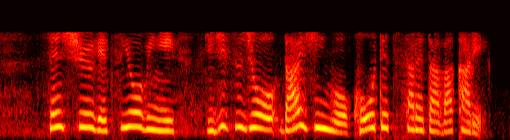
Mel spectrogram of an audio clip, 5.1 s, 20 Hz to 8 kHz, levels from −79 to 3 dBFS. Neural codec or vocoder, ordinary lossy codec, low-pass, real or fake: codec, 16 kHz, 2 kbps, X-Codec, WavLM features, trained on Multilingual LibriSpeech; AAC, 16 kbps; 7.2 kHz; fake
